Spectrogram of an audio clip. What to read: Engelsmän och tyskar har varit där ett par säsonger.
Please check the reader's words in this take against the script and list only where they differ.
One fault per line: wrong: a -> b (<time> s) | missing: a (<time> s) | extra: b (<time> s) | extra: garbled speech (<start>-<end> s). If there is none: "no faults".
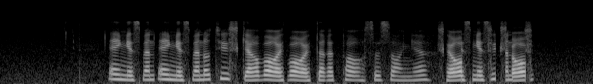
extra: engelsmän (1.6 s)
extra: varit (2.9 s)
extra: garbled speech (4.4-5.3 s)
